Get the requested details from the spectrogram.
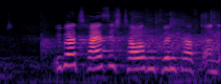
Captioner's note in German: Beifall Freie Demokraten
